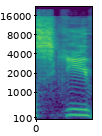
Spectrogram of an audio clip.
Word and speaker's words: skeeve: the way you spell skeeve is is like that but with an e on the end a silent es ke e ve is the way you spell it I can't actually keep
